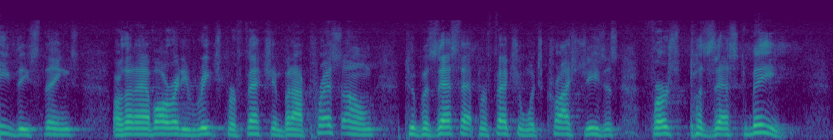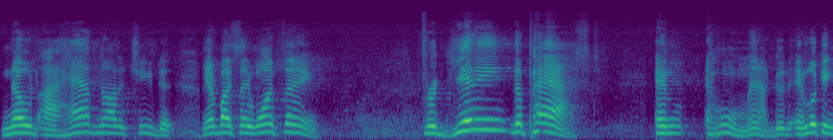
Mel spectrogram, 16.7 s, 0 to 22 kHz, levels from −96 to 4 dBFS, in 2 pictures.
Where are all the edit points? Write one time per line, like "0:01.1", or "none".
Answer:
0:08.7
0:10.4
